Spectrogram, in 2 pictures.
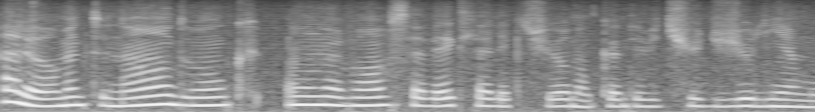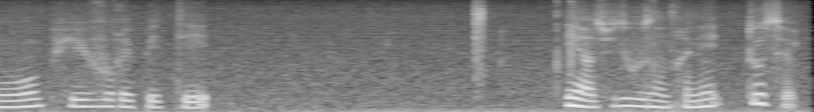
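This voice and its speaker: A woman teacher giving a recorded spelling lesson for young pupils, slowly sounding out words and spelling them letter by letter. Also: mid-range voice, flat delivery, dark tone, slight background noise. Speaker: primary school teacher.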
